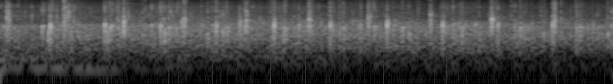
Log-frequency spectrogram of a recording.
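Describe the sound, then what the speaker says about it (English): Crowd at a national futsal league awards event applauds, a run of brisk scattered clapping that stays steady and fairly loud for several seconds, with no speech over it. "let's give them a round of applause"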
